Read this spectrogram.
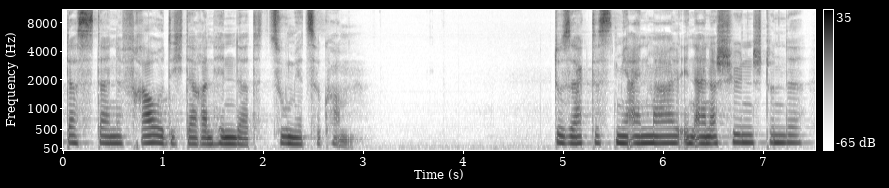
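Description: An actress playing a scheming, seductive mistress in a German radio drama, flattering and demanding, with a husky voice that turns breathy. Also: female voice, on the low side.

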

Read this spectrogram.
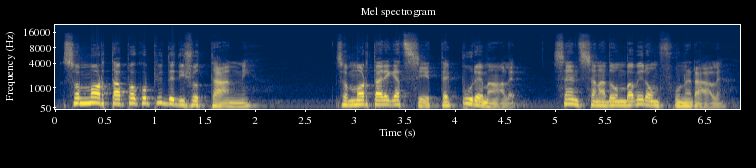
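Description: A man's voice: medium pitch, close to an everyday voice. A man reading the verse of a dead young woman who was a wartime partisan courier, in a Roman accent. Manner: reciting dialect verse in rhyme.

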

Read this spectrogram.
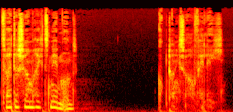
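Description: An actress playing a willful, teasing wife who is romantic and quick to jealousy, in a naturalistic radio drama. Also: female voice, mid-range voice, husky, in a whisper, long reverb tail. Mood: tense. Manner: insistent, teasing, pointed.

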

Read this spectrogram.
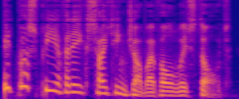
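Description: A man's voice: a little high, wildly swooping pitch, fast talker, breathy edge, no echo, clean studio sound, pitched above the performer's own voice, full character voice. A man voicing a chatty, flustered, naively cheerful nun and nurse who gushes and witters eagerly, in an audiobook story. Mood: eager small talk.

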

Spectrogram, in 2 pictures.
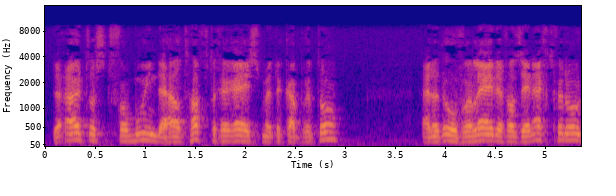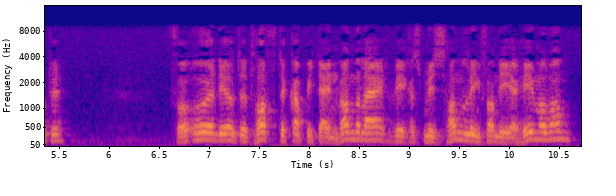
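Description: An actor playing a stern court president in a Dutch audio drama, speaking in formal, measured, official phrases. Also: male voice, a little high, fairly bright tone.

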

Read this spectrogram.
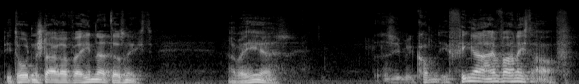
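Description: Ein Schauspieler spielt in einem Krimihörspiel einen scharfsinnigen, befehlsgewohnten Kriminalrat, der bedächtig fragt und anordnet. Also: male voice, lowish voice, sing-song, darkish tone. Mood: stern, explaining. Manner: commanding, measured, questioning. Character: authoritative, shrewd police detective superintendent, first-person narrator. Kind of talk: German radio crime play acting.

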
